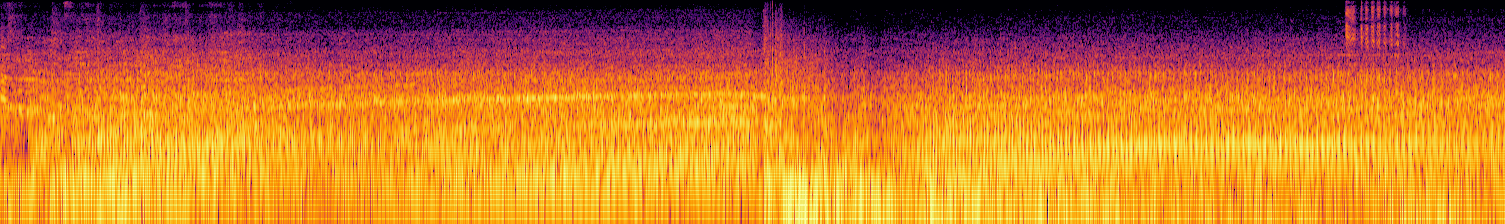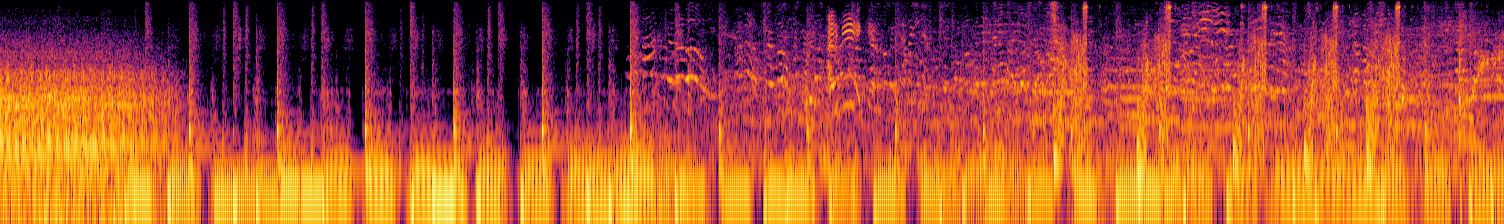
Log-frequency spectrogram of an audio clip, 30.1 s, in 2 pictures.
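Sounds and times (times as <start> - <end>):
vehicle engine accelerating: 0.0 - 18.0.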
